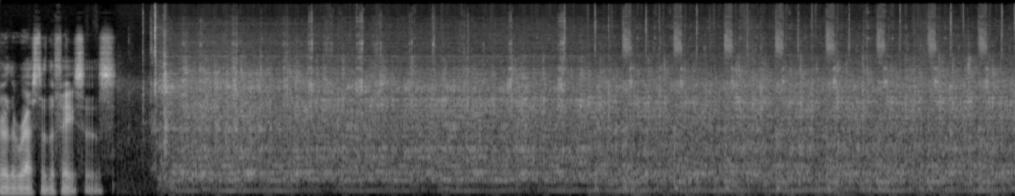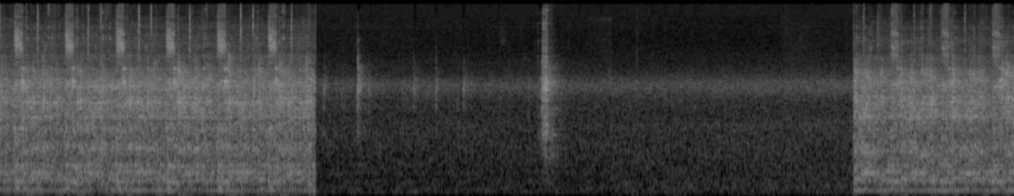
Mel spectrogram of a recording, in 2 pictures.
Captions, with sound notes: for the rest of the faces. (machine whirring) (machine whirring continues)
